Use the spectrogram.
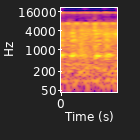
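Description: Fancy show pigeons, a three-time champion breed kept by fanciers, cooing softly in a steady low murmur close by, with no one talking.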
